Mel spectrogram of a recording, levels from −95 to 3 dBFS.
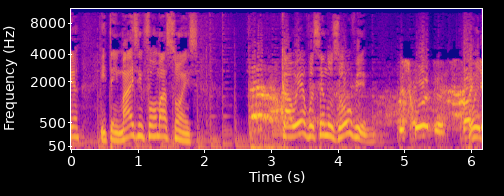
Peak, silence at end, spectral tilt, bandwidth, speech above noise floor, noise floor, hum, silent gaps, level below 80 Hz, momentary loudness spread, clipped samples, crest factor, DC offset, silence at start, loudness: -2 dBFS; 0 s; -5 dB/octave; 10.5 kHz; 21 dB; -34 dBFS; none; none; -38 dBFS; 10 LU; under 0.1%; 12 dB; under 0.1%; 0 s; -14 LUFS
